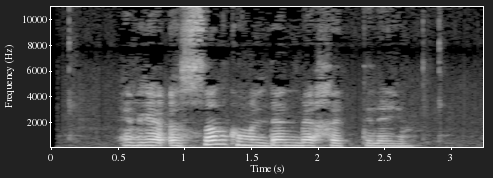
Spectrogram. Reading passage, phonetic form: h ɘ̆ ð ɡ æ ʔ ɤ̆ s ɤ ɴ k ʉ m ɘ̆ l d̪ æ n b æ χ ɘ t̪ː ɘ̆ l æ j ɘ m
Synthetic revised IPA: h ɘ̆ ð ɡ æ ʔ ɤ̆ s ɤ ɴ k ʉ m ɘ̆ l d̪ æ n b æ χ ɘ t̪ː ɘ̆ l æ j ɘ m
